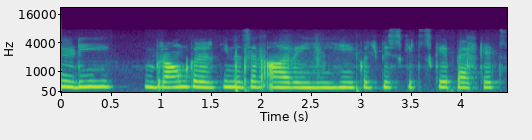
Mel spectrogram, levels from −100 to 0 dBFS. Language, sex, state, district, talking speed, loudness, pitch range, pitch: Hindi, female, Punjab, Kapurthala, 175 wpm, -15 LUFS, 240-260 Hz, 250 Hz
